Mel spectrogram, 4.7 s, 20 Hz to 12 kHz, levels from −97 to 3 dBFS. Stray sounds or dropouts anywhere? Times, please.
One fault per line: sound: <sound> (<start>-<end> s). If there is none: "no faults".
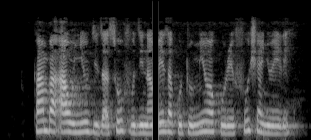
sound: dropout (2.3-2.4 s)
